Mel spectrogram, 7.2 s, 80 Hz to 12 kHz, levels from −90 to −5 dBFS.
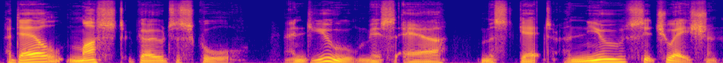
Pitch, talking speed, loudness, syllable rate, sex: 105 Hz, 115 wpm, -17 LUFS, 3.1 syllables/s, male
